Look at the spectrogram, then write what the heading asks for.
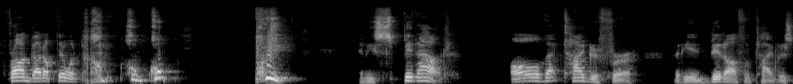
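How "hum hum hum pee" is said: comic build-up to a sharp ptooey; hawking and spitting. A narrator's reading. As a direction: mimic a frog working up spit. Imitates frog hawking and spitting.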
